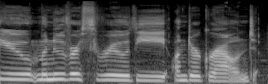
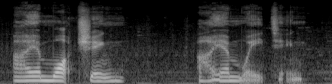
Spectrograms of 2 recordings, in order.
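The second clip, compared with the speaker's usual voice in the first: frog voice, much quieter; 2 semitones lower, 5 dB quieter than usual. A narrator voices a frog in a fountain speaking telepathically; telepathic frog voice. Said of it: "you hear his telepathic voice".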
